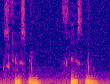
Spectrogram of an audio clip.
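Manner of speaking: put-on very high, tiny little girl voice. Hairstylist retelling a little girl coming up to her station: little girl voice. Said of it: "in her little voice".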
